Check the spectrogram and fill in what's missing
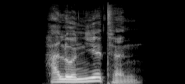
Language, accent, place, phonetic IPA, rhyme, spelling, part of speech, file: German, Germany, Berlin, [haloˈniːɐ̯tn̩], -iːɐ̯tn̩, halonierten, adjective, De-halonierten.ogg
- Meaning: inflection of haloniert: 1. strong genitive masculine/neuter singular 2. weak/mixed genitive/dative all-gender singular 3. strong/weak/mixed accusative masculine singular 4. strong dative plural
